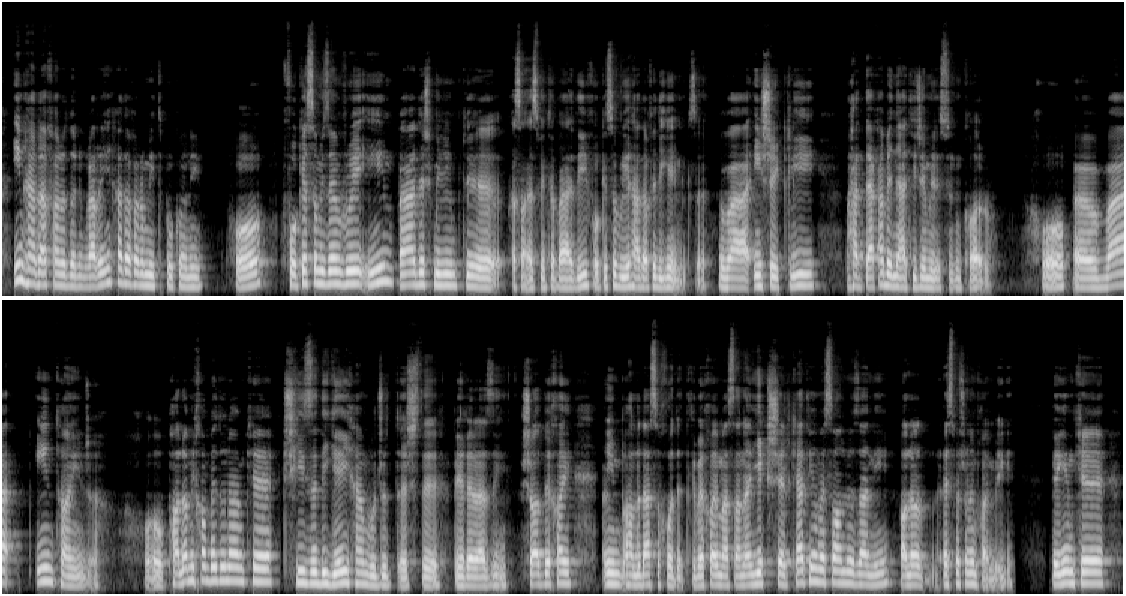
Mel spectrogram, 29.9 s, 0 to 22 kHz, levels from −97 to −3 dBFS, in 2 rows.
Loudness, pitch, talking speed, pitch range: -21 LUFS, 145 Hz, 155 wpm, 130-160 Hz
